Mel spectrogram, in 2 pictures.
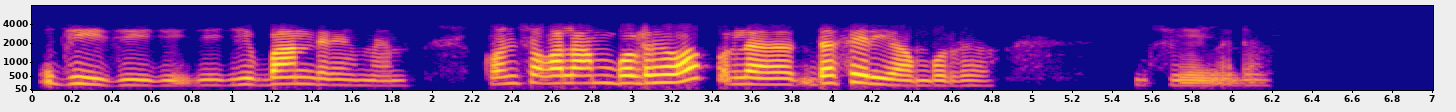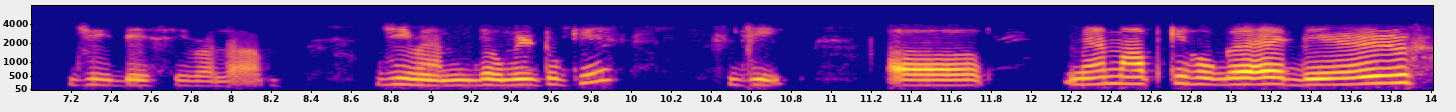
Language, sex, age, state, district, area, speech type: Hindi, female, 30-45, Madhya Pradesh, Balaghat, rural, conversation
